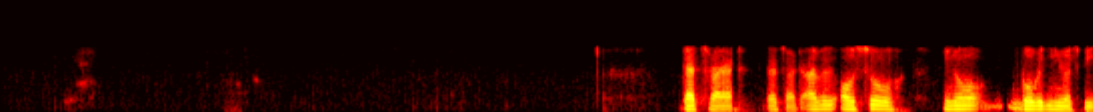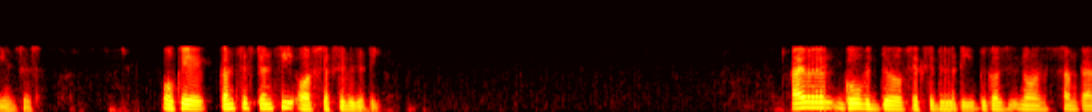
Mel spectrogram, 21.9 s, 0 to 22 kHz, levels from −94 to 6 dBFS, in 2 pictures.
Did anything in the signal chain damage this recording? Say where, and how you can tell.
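Yes. The damage is at the codec stage, and it runs through the whole speech clip. This is G.729 codec damage, plainly audible. Nothing above 4 kHz survives. The voice sounds slightly rough and synthetic. That comes from rebuilding speech from a vocal tract model and sparse pulses, which fits an 8 kbit/s rate.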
